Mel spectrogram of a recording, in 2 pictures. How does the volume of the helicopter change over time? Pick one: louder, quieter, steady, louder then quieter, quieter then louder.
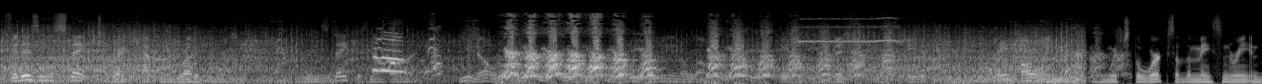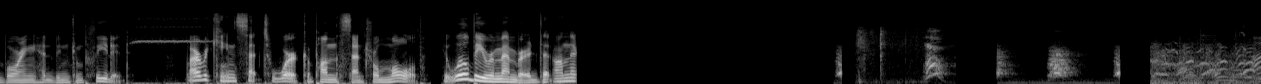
quieter then louder.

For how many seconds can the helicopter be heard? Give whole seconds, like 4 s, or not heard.
11 s.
